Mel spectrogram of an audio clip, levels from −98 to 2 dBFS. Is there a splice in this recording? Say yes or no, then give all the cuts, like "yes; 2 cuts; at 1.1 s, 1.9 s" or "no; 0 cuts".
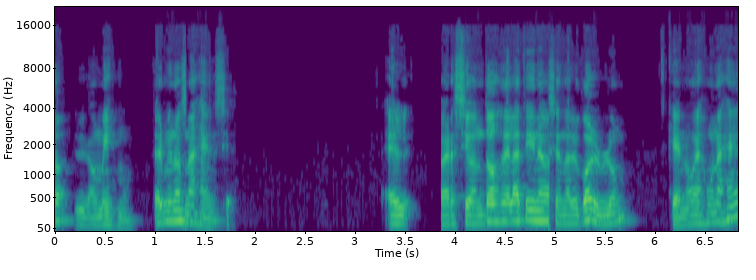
yes; 3 cuts; at 1.3 s, 3.9 s, 4.9 s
